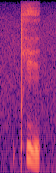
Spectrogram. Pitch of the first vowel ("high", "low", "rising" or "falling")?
falling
